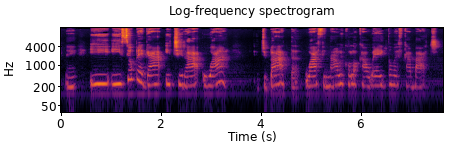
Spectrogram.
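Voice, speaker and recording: A woman's voice: on the high side, creaky. A woman lecturer with a Brazilian Portuguese accent, giving an explanatory distance-learning lecture and often closing points with a tag question. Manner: pronounces example syllables and words slowly. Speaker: university lecturer.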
